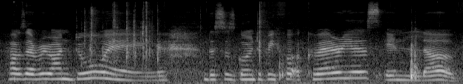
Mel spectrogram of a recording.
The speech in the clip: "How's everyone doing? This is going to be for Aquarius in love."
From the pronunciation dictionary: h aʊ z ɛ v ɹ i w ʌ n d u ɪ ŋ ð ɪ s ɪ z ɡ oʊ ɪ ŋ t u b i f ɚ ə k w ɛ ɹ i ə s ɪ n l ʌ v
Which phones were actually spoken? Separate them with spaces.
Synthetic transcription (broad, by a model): h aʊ z ɛ v ɹ i w ʌ n d u ɪ ŋ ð ɪ s ɪ z ɡ oʊ ɪ ŋ t u b i f ɚ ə k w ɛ ɹ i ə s ɪ n l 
